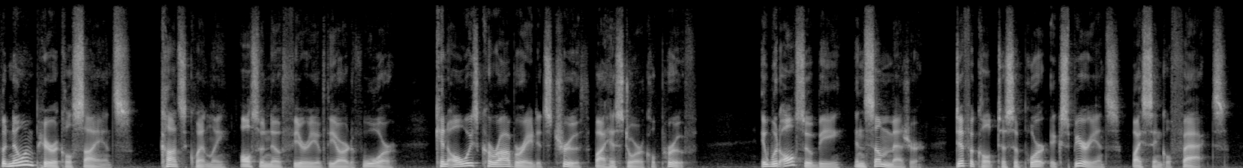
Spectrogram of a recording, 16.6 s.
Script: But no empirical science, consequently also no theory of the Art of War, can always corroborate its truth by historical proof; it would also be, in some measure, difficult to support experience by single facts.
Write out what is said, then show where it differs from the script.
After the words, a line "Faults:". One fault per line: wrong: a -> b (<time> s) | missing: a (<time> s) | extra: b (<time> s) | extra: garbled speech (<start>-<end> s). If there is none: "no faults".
But no empirical science, consequently also no theory of the Art of War, can always corroborate its truth by historical proof; it would also be, in some measure, difficult to support experience by single facts.
Faults:
no faults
